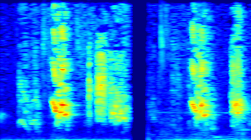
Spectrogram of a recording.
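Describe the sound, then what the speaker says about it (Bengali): Young budgerigars, about two to two and a half months old, let out two bursts of harsh, bright squawking, close by, with a brief silent gap between them. "পাখিটি ভালো পাখি, নো ডাউটলি ভালো পাখি।"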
